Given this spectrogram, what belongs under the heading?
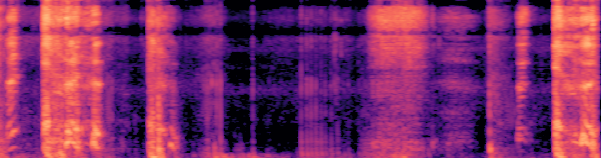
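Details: An adult has a coughing fit, coughing hard and repeatedly with strained breaths and gasps between bursts.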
